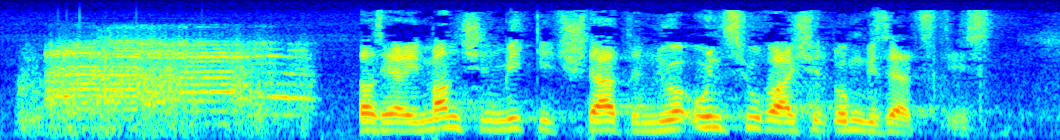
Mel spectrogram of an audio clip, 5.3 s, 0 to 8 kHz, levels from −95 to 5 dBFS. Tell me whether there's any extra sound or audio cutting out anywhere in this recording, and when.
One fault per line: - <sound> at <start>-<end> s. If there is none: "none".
- squeak at 0.1-1.6 s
